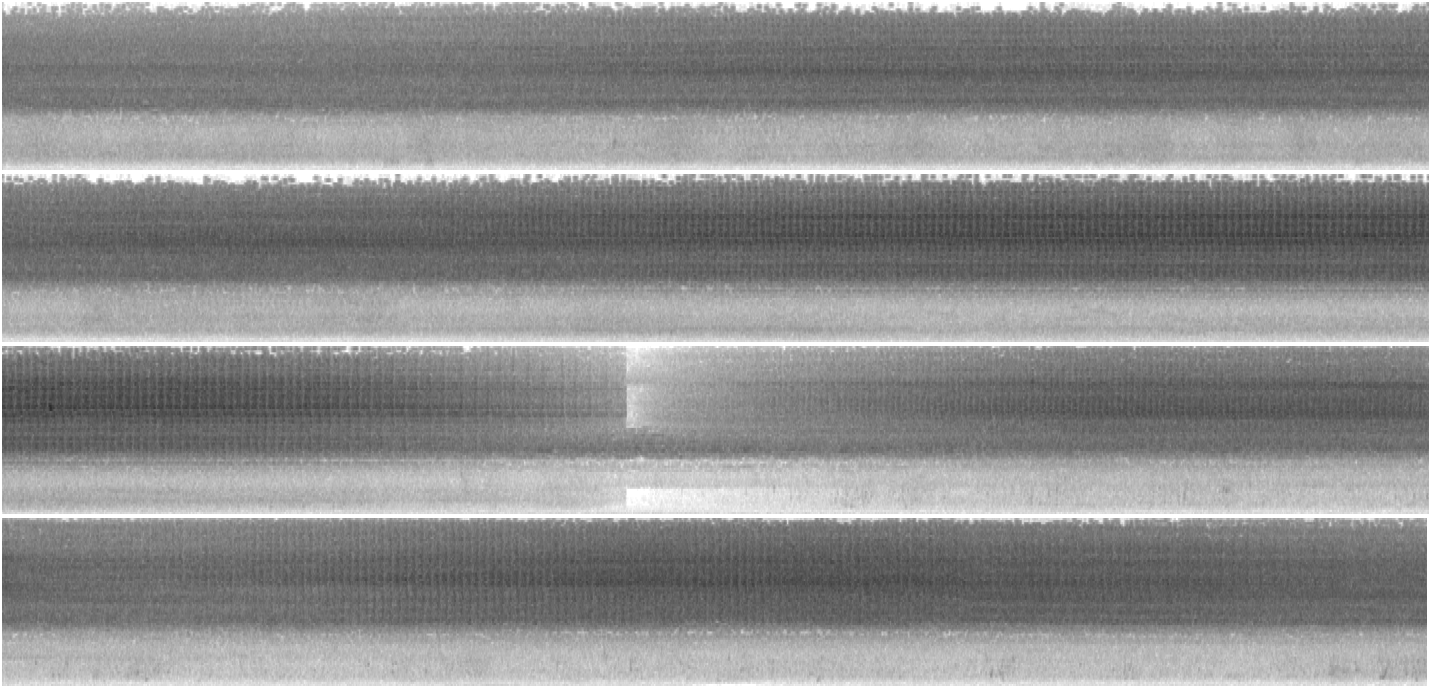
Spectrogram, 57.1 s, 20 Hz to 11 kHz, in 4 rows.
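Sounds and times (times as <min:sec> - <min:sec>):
cicadas singing: 0:14.6 - 0:57.0.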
